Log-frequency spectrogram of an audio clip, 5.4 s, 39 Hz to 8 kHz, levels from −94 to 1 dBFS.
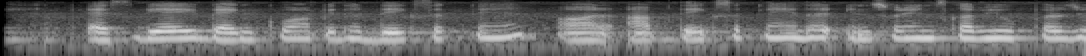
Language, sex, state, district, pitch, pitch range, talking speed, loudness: Hindi, female, Uttar Pradesh, Muzaffarnagar, 210 Hz, 190-225 Hz, 210 wpm, -27 LUFS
